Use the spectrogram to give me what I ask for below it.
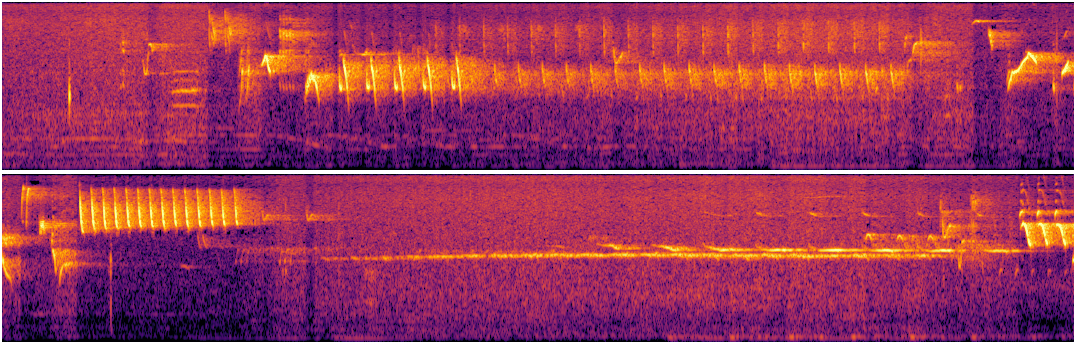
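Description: Two songbirds push each other with similar motifs, trading loud, rapid beating phrases of repeated notes broken by drawn-out whistles. A faint, steady insect-like chirring runs underneath.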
